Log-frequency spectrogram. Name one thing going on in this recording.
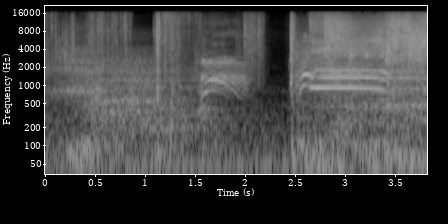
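Magic spells burst with a shimmering whoosh.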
